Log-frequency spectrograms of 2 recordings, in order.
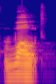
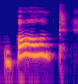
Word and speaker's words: Wolt: your Global head of Walt is it Walt or vault I always get it wrong it's funny I also said Walt when I started but how pronounces Vault so you're now global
